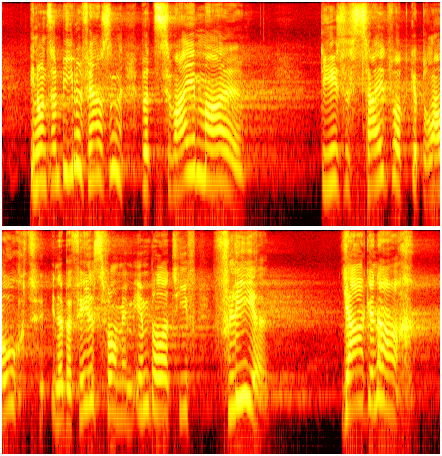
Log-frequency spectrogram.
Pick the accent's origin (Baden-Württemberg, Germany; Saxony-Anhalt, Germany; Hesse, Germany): Hesse, Germany; Wir stellten fest, er wohnt im schönen Hessenland. Ich bin auch Hesse.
